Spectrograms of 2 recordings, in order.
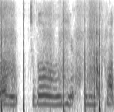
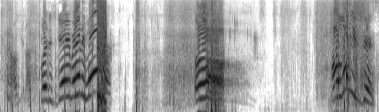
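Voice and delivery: raging complaint; 4 semitones higher, 6 dB louder than usual. Real, not acted. Gamer raging at parkour.

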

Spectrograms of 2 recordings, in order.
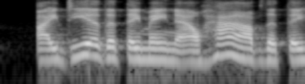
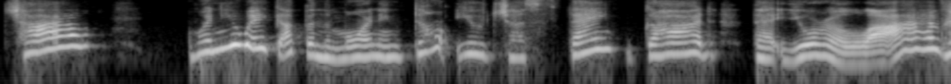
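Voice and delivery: much higher, slow Southern scolding, imitating the old coach; Southern accent; 7 semitones higher, slower than usual. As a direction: gently chide like an old Southern teacher. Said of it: "And she says".

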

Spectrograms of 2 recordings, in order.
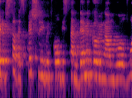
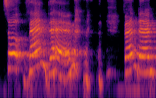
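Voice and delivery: laughing; 4 semitones higher, 6 dB louder, slower than usual. Real, not acted. Laughing over the famous surname.

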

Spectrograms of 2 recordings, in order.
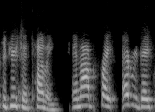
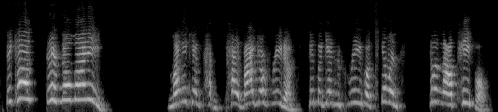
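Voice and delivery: higher pitched, distressed and straining; upset, voice rising; 6 semitones higher than usual. Real, not acted. Elder on Zoom grieving the killings, voice high with distress. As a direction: let the pain push the pitch up as it spills out. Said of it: "So I'm very emotional".

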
